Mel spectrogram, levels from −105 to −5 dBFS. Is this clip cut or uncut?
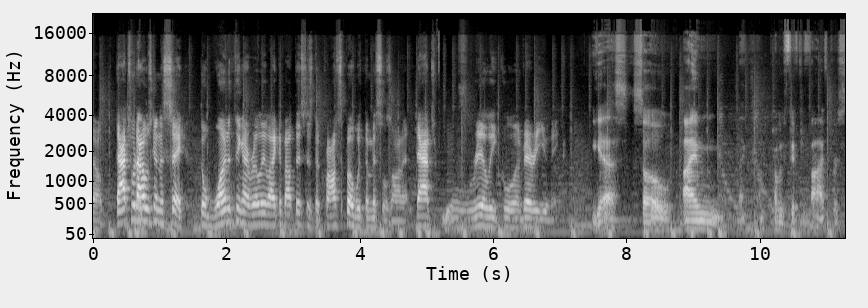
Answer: uncut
